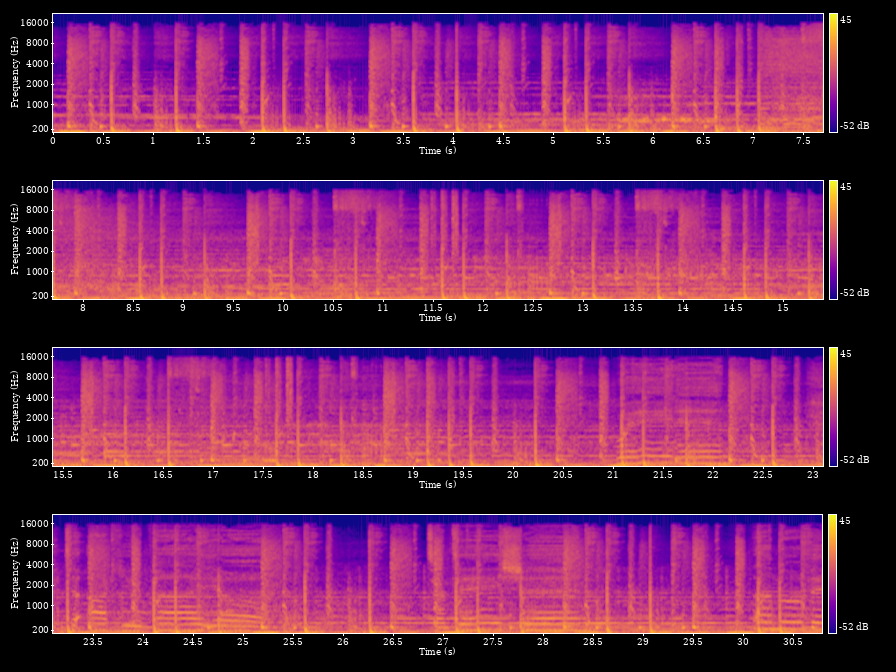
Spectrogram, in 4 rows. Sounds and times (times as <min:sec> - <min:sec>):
Drum and bass: 0:00.0 - 0:30.7.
